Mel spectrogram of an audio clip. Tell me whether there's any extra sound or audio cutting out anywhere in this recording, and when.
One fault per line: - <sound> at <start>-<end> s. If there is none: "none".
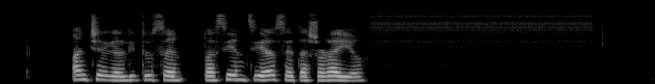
none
